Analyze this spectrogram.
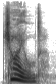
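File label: "child", British English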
